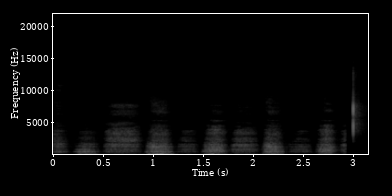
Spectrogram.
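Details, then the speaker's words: Imitated breathing of a sleep patient on ASV therapy: a normal breath followed by quick, shallow panting breaths, suspected low CO2 with tingling and numbness. "so he's basically panting. What is going on there?"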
